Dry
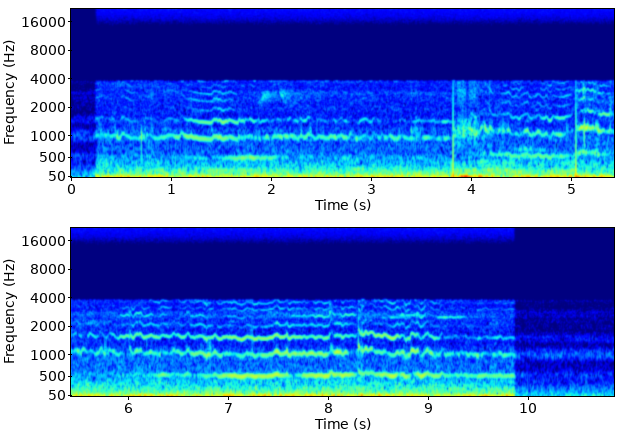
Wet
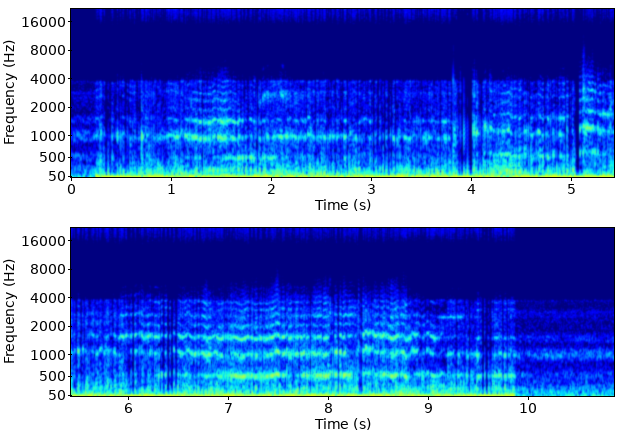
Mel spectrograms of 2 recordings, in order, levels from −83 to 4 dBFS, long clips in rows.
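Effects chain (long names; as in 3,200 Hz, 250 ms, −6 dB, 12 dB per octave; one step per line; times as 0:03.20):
0:08.78–0:09.19: phaser with its sweep stopped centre 3,000 Hz, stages 6
soft clipping −32 dBFS, distortion −4 dB
flanger 0.62 Hz, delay 3.3 ms, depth 6 ms, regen −42%
level +5.5 dB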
